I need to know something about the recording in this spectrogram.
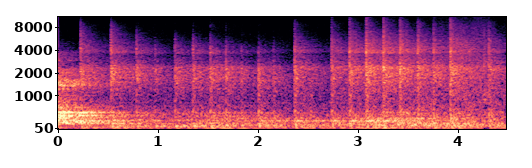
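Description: Chalk on a blackboard: a run of light, irregular taps and short scrapes as lines and labels are drawn.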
